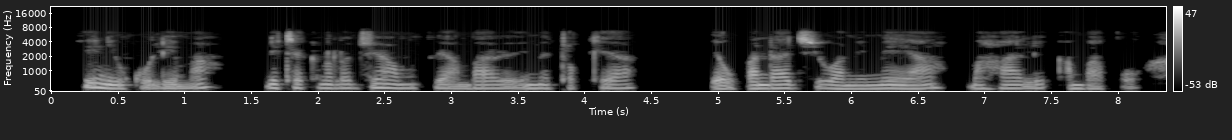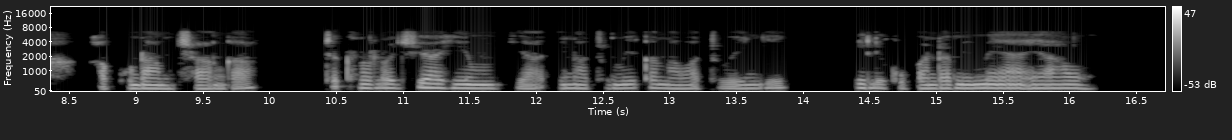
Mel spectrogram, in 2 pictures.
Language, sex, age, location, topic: Swahili, female, 25-35, Nairobi, agriculture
